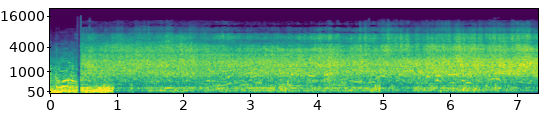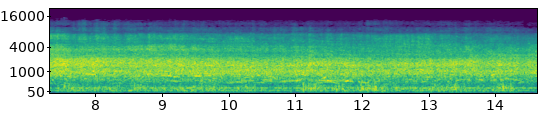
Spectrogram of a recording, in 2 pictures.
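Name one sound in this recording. A propeller plane's engine roars steadily nearby.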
